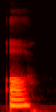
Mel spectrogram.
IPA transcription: ʌ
